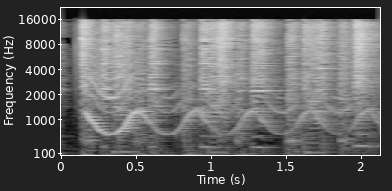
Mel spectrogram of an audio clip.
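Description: A siren-like wailing tone, swinging up and down about two and a half times a second, laid over a minimal tech-house beat in a DJ mix; it cuts in just after a brief drop in the music at the very start.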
